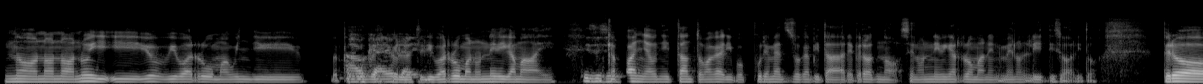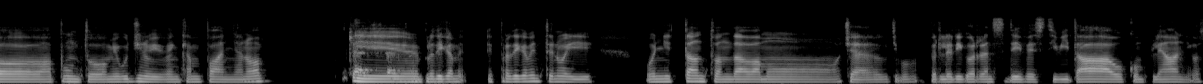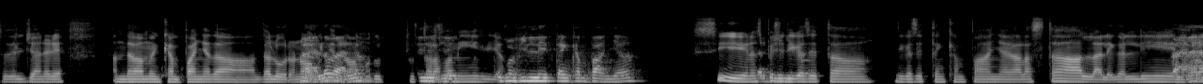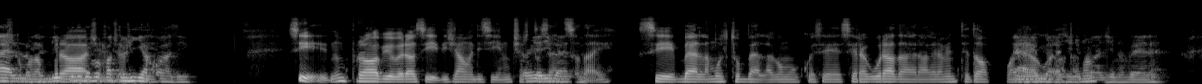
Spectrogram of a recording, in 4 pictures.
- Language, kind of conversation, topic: Italian, unstructured, Qual è il ricordo più bello della tua infanzia?
- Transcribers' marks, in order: "proprio" said as "popo"; tapping; "facevamo" said as "faceamo"; in English: "top"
